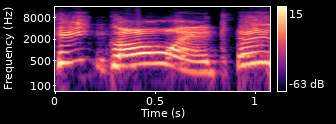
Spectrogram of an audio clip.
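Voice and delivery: very loud, high-pitched scream. Telling Tamika about yelling at a man on TV, retelling screaming at the TV. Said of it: "I was screaming at the T V".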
